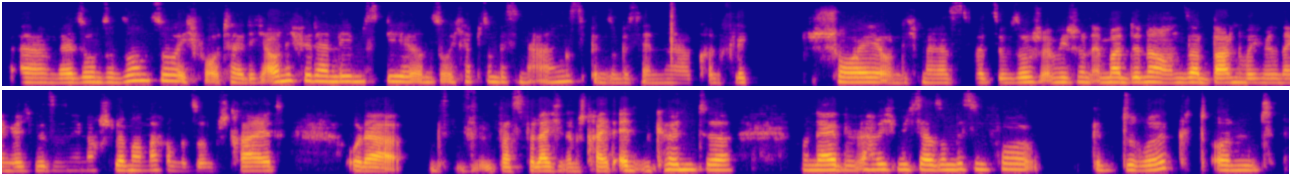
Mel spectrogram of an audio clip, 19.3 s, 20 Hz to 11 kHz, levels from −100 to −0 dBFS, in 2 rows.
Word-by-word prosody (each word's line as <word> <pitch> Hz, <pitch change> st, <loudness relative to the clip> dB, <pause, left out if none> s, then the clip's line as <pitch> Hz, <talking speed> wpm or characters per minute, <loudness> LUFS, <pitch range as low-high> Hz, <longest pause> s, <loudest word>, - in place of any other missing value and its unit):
Ähm, 175 Hz, -2 st, -1 dB
weil 170 Hz, 0 st, +2 dB
so 190 Hz, -, 0 dB
und 190 Hz, -1 st, -2 dB
so 180 Hz, -, -3 dB
und 170 Hz, -, -10 dB
so 225 Hz, -, +1 dB
und 250 Hz, +1 st, +1 dB
so. 240 Hz, -2 st, +1 dB
Ich -, -, -2 dB
verurteile 175 Hz, -4 st, -2 dB
dich 165 Hz, 0 st, -5 dB
auch 195 Hz, -, +6 dB
nicht 240 Hz, +2 st, 0 dB
für 235 Hz, -, 0 dB
deinen 215 Hz, -2 st, +2 dB
Lebensstil 210 Hz, 0 st, -1 dB
und 185 Hz, -, -4 dB
so.“ -, -, -5 dB
Ich 195 Hz, -, -8 dB
habe 200 Hz, -, -10 dB
so -, -, -8 dB
'n -, -, -3 dB
bisschen 190 Hz, 0 st, -10 dB
Angst, 200 Hz, +2 st, -6 dB
bin 165 Hz, -, -8 dB
so -, -, -10 dB
'n -, -, -12 dB
bisschen, 160 Hz, 0 st, -11 dB
ja, 155 Hz, -1 st, -10 dB
Konfliktscheu. 185 Hz, +3 st, 0 dB
Und 160 Hz, -, -9 dB
ich 170 Hz, -, -18 dB
meine, 165 Hz, -2 st, -6 dB
das 165 Hz, -, -11 dB
wird 175 Hz, 0 st, -7 dB
sowieso 175 Hz, +3 st, 0 dB
schon 190 Hz, -, -4 dB
irgendwie 185 Hz, 0 st, -1 dB
schon 190 Hz, +1 st, -4 dB
immer 185 Hz, -2 st, +3 dB
dünner 185 Hz, 0 st, +3 dB
unser 175 Hz, +2 st, +3 dB
Band, 170 Hz, +2 st, +5 dB
wo -, -, -4 dB
ich 170 Hz, 0 st, -2 dB
mir 165 Hz, 0 st, -5 dB
denke, 165 Hz, -1 st, -3 dB
ich 165 Hz, -, -17 dB
will 175 Hz, -, -4 dB
es 165 Hz, -, -20 dB
jetzt 165 Hz, 0 st, -27 dB
nicht 170 Hz, 0 st, -28 dB
noch 180 Hz, -, -11 dB
schlimmer 185 Hz, -1 st, 0 dB
machen 185 Hz, -1 st, -7 dB
mit -, -, -16 dB
so -, -, -6 dB
'nem 155 Hz, -, -18 dB
Streit 165 Hz, +1 st, +1 dB, 0.5 s
oder 155 Hz, -4 st, +5 dB, 0.2 s
w -, -, -14 dB
w -, -, -11 dB
was 155 Hz, -1 st, -1 dB
vielleicht 165 Hz, -1 st, +4 dB
in -, -, -11 dB
'nem 150 Hz, 0 st, -7 dB
Streit 160 Hz, +2 st, +2 dB
enden 175 Hz, -2 st, +2 dB
könnte. 205 Hz, -1 st, +2 dB, 0.5 s
Und 190 Hz, -1 st, -4 dB
da 195 Hz, 0 st, +9 dB, 0.3 s
habe 210 Hz, 0 st, 0 dB
ich 210 Hz, 0 st, -4 dB
mich 210 Hz, -2 st, -2 dB
da 200 Hz, -2 st, +6 dB
so 200 Hz, -, -2 dB
'n 205 Hz, -, +1 dB
bisschen 215 Hz, 0 st, -4 dB
vor 220 Hz, -1 st, -2 dB, 0.4 s
gedrückt 195 Hz, +7 st, -2 dB
und 185 Hz, 0 st, -1 dB
185 Hz, 255 wpm, -22 LUFS, 170-200 Hz, 0.5 s, da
